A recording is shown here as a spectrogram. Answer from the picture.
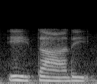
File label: "yidali", Chinese; Italy = Yi4-da4-li4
